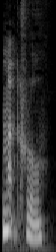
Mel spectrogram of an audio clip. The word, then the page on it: mackerel: British English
